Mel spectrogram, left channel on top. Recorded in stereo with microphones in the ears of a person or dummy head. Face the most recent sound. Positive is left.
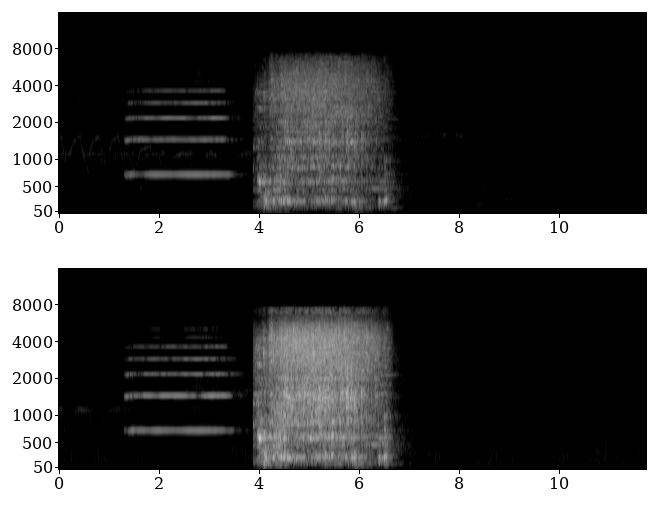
turn(degrees=-55)  # may be behind; listen again after turning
